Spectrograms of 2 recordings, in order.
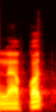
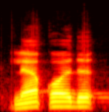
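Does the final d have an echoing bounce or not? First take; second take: no bounce; bounce. First: The final d stops flat with no bounce. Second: The final d ends with an echoing bounce. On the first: The speaker calls it wrong. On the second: The speaker calls it right.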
